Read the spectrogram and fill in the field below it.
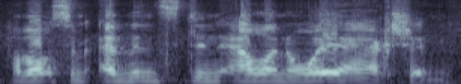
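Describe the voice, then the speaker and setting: A man hosting a record store's morning show, casually talking through records and their prices in an offhand, relaxed way. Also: on the high side, brisk.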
